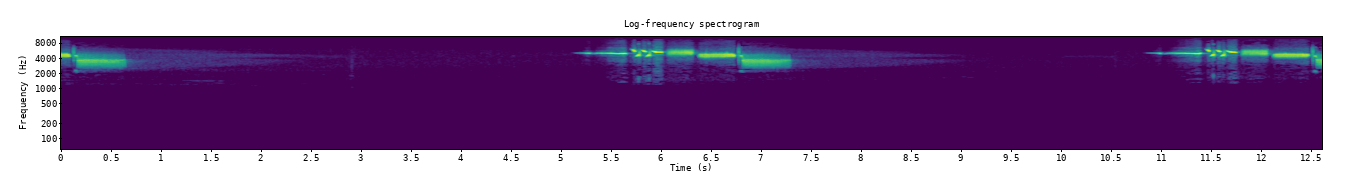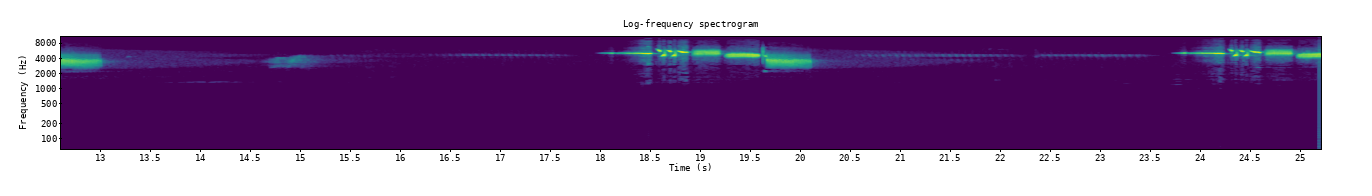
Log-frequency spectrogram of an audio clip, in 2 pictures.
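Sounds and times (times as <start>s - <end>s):
white-crowned sparrow song: 0.0s - 2.4s, 5.2s - 7.4s, 10.9s - 15.4s, 16.6s - 25.2s.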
